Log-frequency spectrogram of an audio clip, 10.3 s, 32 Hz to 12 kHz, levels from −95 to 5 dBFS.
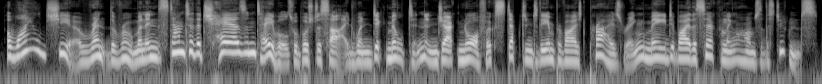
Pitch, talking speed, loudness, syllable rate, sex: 195 Hz, 205 wpm, -20 LUFS, 5.1 syllables/s, female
